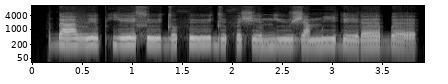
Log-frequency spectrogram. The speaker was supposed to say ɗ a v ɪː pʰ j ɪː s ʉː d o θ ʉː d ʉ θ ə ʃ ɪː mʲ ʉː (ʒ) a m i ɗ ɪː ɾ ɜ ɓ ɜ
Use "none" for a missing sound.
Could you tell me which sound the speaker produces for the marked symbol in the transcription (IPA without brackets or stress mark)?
ʒ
